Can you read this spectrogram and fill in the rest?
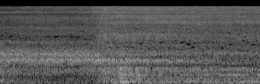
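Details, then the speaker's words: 12-inch diameter fire-tube steam boiler (pop-off set at 100 psi), blower valve opened: steady loud steam hiss swelling as valve opens further, increasing draft; blower working normally. "this is your uh blower valve right here"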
